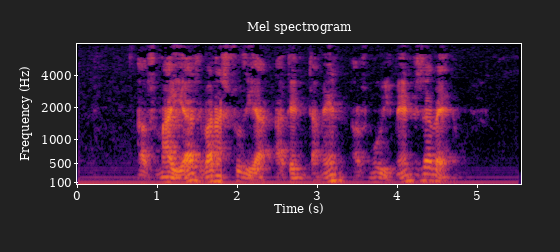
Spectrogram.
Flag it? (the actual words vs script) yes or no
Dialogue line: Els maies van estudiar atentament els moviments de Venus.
no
